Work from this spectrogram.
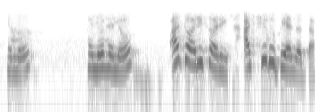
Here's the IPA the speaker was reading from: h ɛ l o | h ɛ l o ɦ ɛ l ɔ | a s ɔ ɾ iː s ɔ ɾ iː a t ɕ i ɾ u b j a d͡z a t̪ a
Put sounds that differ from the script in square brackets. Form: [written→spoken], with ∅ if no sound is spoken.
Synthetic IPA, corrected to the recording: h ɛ l o | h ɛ l o ɦ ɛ l [ɔ→o] | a s ɔ ɾ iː s ɔ ɾ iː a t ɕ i ɾ u [b→p] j a d͡z a t̪ a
